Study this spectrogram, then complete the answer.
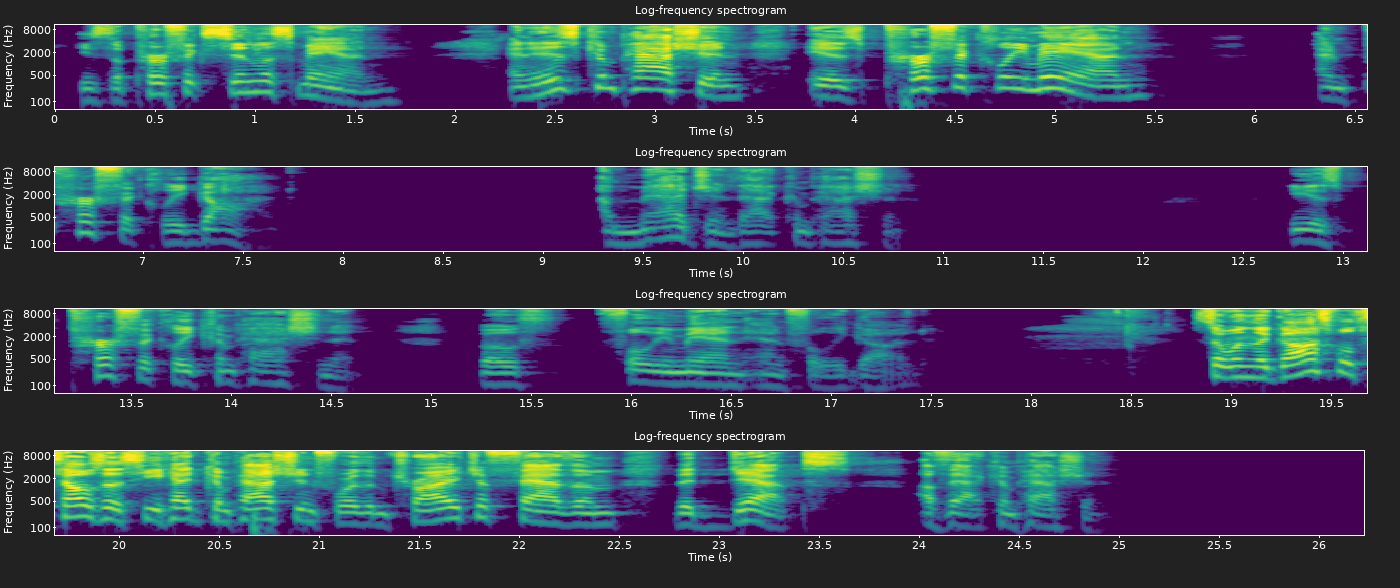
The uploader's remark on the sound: Sermon delivered at Trinity Community Church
